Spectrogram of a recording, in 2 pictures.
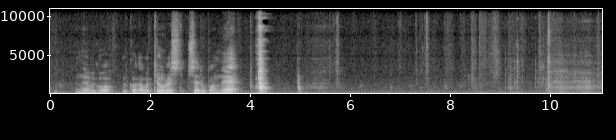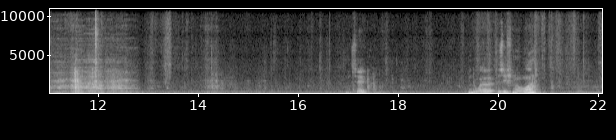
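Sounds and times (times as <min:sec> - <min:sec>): faint steady hum: 0:00.0 - 0:22.0
metal scraping slide: 0:09.9 - 0:12.9, 0:14.1 - 0:14.8.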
